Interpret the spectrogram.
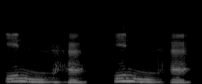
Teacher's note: Di sini berlakunya tanwin. Tanwin bertemu dengan ha. Jadi kita jelaskan bunyi tanwin tu. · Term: izhar halki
